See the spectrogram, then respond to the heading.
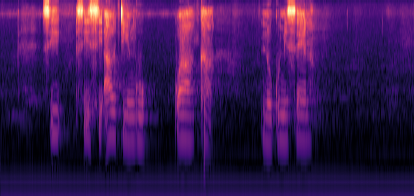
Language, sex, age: Zulu, female, 17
